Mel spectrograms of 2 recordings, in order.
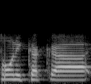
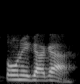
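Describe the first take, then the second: First: The last name begins with a hard K sound. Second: The last name begins with a hard G sound. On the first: The speaker calls it wrong. "It's not Tony Kaka" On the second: The speaker calls it right. "It's Tony Gaga"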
